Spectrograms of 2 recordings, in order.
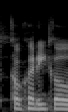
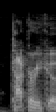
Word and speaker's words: Kakariko: basically lived my Ocarina of Time experience was Cocorico Village or whatever. Kakariko, yes.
